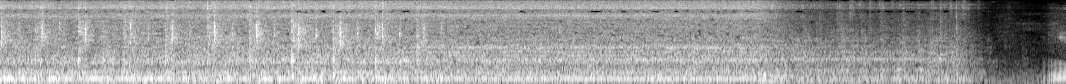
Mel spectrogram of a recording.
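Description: Baum Ultrafold XLT air-feed paper folder running with its vacuum pump on: a steady hum with rapid, even clicking at about four a second for the first three seconds as sheets feed and fold. Near six seconds the hum slides down in pitch, and a little after seven seconds the machine falls quiet as it is switched off.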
